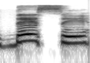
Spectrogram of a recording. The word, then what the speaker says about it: descer: se o S é mudo, como é em piscina, como é em nascimento, como é em descer, não é descer.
